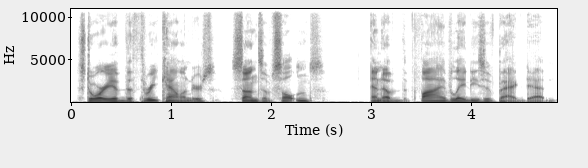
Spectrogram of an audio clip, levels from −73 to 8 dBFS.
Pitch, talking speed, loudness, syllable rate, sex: 90 Hz, 185 wpm, -20 LUFS, 5.1 syllables/s, male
